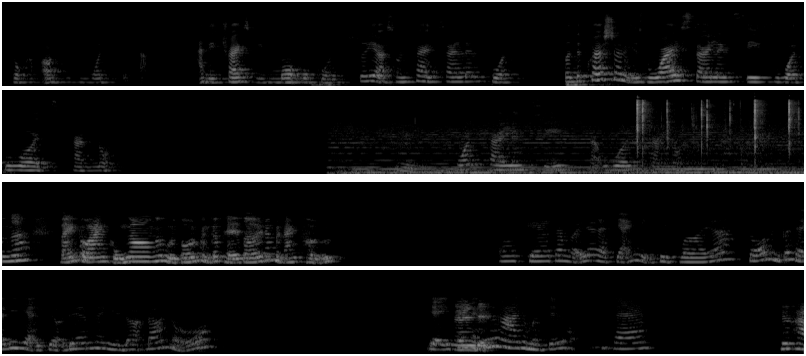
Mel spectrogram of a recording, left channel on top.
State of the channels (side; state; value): both; different; correlation 0.00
